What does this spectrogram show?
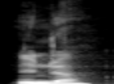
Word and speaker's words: ninja: Mais en lecture sino-japonaise, les kanji se prononcent Ninja.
